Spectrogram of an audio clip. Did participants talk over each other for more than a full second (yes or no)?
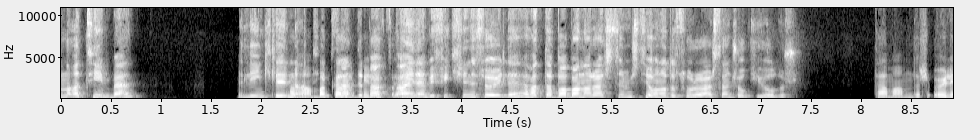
yes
